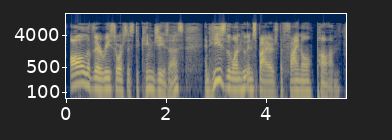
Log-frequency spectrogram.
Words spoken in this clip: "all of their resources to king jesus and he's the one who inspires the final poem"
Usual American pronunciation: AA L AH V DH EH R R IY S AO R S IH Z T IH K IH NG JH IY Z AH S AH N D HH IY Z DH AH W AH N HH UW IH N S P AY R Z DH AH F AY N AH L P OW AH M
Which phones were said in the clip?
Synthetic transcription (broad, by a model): AA L AH V DH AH R R IY S AO R S IH Z T IH K IH NG JH IY Z AH S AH N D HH IY Z DH AH W AH N HH UW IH N S P AY R Z DH AH F AY N L P OW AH M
